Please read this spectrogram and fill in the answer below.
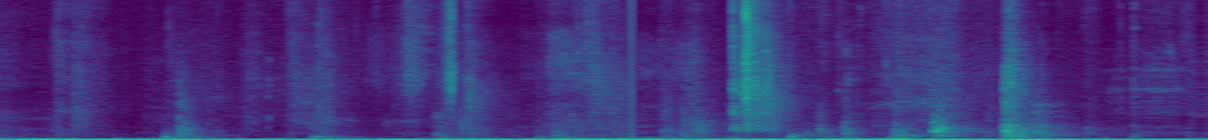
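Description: Knocks, thuds and clicks of someone hurriedly moving about a bathroom and handling things, over a loud, steady low rumble.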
